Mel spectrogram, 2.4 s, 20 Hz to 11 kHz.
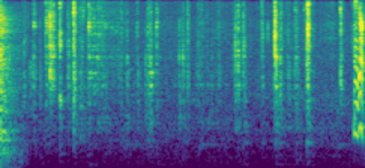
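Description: Faint scattered clicks and taps of an RX 580 graphics card being fitted into a PC's PCIe slot, the sharpest click near the end.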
